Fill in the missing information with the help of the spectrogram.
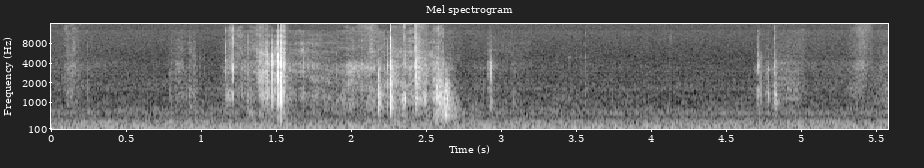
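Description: A paper picture-book page being turned: a short, faint rustle of paper about a second in, otherwise near silence.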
